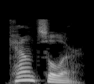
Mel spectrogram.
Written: Counselor

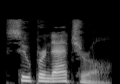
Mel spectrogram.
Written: supernatural

